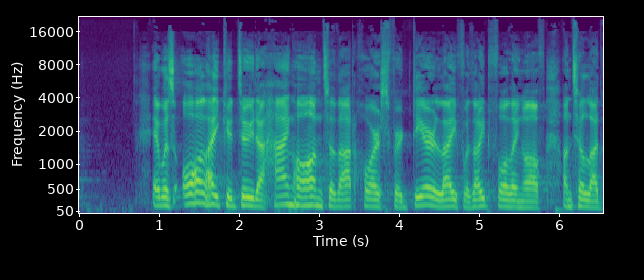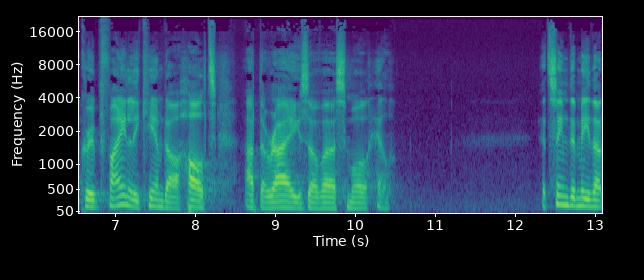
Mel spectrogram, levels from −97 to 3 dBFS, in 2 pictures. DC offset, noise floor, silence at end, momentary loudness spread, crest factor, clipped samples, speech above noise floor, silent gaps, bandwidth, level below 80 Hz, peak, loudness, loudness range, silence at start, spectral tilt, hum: under 0.1%; -63 dBFS; 0 s; 8 LU; 20 dB; under 0.1%; 43 dB; none; over 20 kHz; -54 dBFS; -2 dBFS; -20 LUFS; 6 LU; 0.8 s; -3.5 dB/octave; none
